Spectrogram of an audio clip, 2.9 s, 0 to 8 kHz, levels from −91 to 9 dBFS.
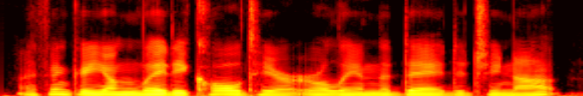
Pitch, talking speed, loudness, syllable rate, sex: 160 Hz, 290 wpm, -16 LUFS, 6.8 syllables/s, female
